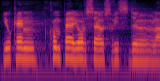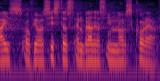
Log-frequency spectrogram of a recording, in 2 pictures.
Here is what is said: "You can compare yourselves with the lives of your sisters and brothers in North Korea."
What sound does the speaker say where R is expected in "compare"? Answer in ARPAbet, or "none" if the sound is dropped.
R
